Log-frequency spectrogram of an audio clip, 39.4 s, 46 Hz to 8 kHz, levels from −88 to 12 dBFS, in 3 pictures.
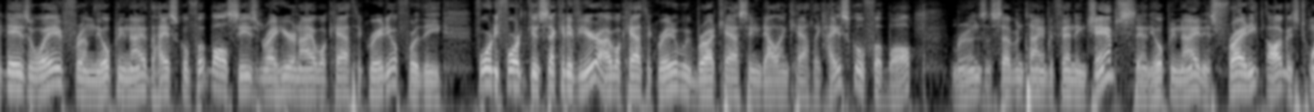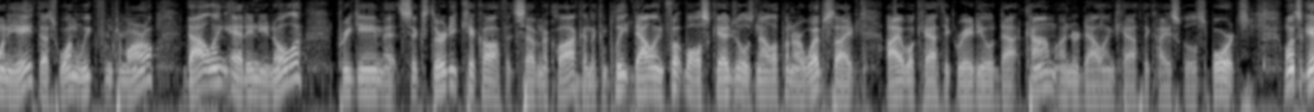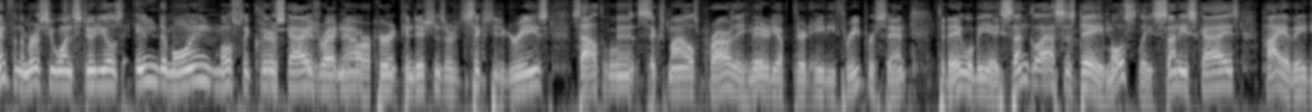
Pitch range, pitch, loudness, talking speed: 105-140 Hz, 115 Hz, -18 LUFS, 200 wpm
